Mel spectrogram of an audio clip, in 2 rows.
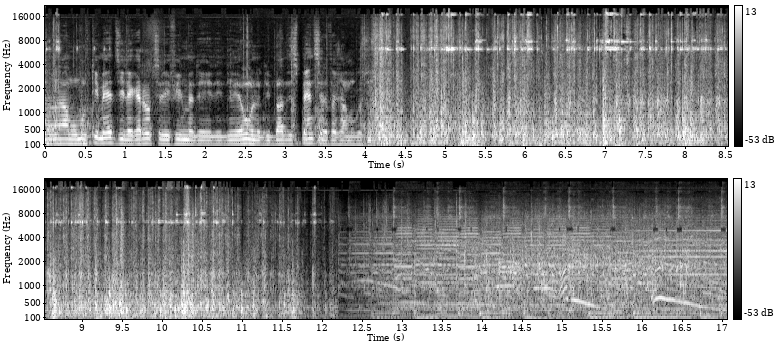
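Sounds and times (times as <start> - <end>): rattling knocks: 0.0 - 0.8, 3.0 - 12.2
hooves clip-clopping: 4.0 - 17.0.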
